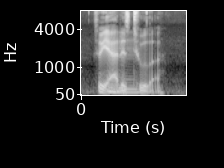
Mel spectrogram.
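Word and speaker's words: Thule: So it's pronounced very softly like the a in sofa. So yeah, it is tula.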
